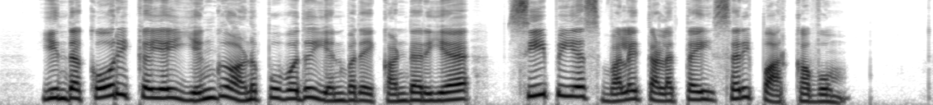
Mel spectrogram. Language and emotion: Tamil, neutral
